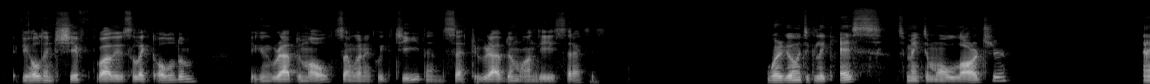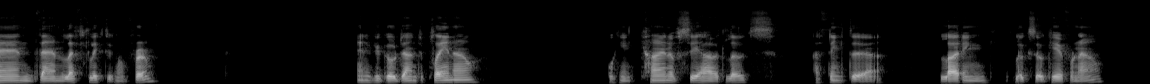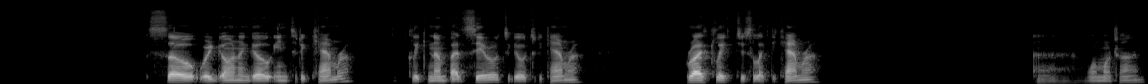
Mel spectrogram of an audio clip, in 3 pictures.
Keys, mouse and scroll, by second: 2.2 g, 3.0-5.2 middle drag, 7.3-9.3 middle drag, 8.7 s, 11.4 click, 26.2 KP_0, 26.5-29.5 middle drag, 31.1 click, 34.3 shift+f.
